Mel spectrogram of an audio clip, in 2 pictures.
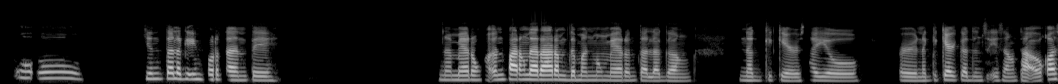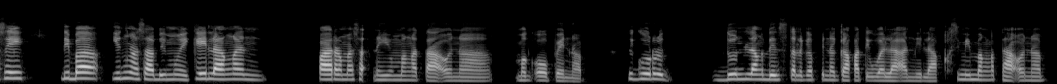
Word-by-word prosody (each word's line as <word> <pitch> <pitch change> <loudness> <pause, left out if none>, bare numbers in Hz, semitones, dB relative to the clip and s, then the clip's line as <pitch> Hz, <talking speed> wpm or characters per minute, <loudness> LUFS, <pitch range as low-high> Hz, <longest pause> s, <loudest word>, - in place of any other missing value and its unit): Oo, 290 -3 -3 0.6
'yun 260 0 -2
talaga 260 -2 +4
importante 200 -6 0 1.6
na 210 -1 -4
mayro'n 210 0 +2
ka - - -2
ang 225 +2 -1
parang 225 0 +9
nararamdaman 215 -2 +7
mong 195 0 -6
mayro'n 190 0 0
talagang 170 -2 -2 0.5
nag-ki-care 180 -2 -4
sa'yo 175 -3 -3 0.4
or 180 - -1
nag-ki-care 200 +2 +1
ka 200 - -2
do'n 185 0 -10
sa - - -13
isang 175 -1 -6
tao 170 +1 +2
kasi, 280 +4 +4 0.3
'di 280 +1 -3
ba 275 -1 +7 0.2
'yun 275 +1 -3
nga 260 - +1
sabi 230 -2 +2
mo, 230 0 -6
eh, 215 - -2
kailangan 240 -4 +2 0.5
para 230 -1 +6
masa 225 0 -4
na 215 - -12
'yung 210 0 -7
mga 200 -1 -5
tao 170 -1 0
na 170 -1 -7 0.2
mag 195 0 -6
open 175 -5 -4
up - - -15 0.4
siguro 250 -2 -1 0.5
do'n 235 +4 -3
lang 230 -1 +1
din 220 0 +1
sa 220 0 -4
talagang 210 0 -7
pinagkakatiwalaan 180 -4 -3
nila 165 -1 -6
kasi - - -16
may 225 - -4
mga 215 -1 -5
tao 185 -2 -1
na, 180 -1 -7
210 Hz, 155 wpm, -23 LUFS, 180-235 Hz, 1.6 s, parang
